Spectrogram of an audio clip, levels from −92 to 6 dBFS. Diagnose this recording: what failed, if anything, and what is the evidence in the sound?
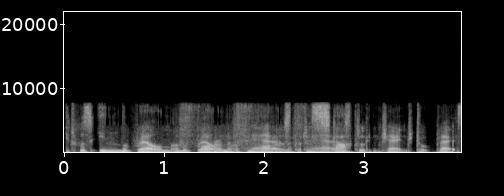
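A second, late copy of the speech was mixed into the path between 1.10 and 2.94 s, likely a duplicate capture route or a misaligned edit. This is a doubled audio track: a full-band copy about 5 dB quieter trails by roughly 0.7 s, dry, starting and stopping abruptly.

At the network stage, a short gap from 1.77 to 1.81 s fits a single lost 20 ms frame. This is VoIP packet loss concealed by the speech codec: the decoder extrapolated the speech into a brief, fading sound, and the lightly coloured Speex speech around it stays weakened briefly afterwards.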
